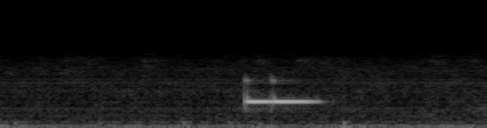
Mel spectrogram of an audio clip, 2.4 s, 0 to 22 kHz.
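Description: Siri's start-listening chime on an iPhone 4: a single short electronic beep a little over a second in, signalling that Siri is open and waiting for a spoken request.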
